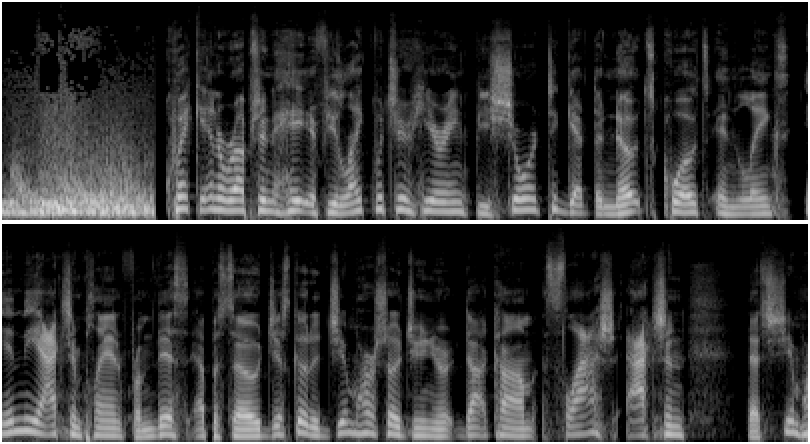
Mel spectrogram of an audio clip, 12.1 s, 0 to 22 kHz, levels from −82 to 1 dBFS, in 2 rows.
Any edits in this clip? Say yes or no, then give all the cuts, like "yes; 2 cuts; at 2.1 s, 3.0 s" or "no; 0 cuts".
no; 0 cuts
